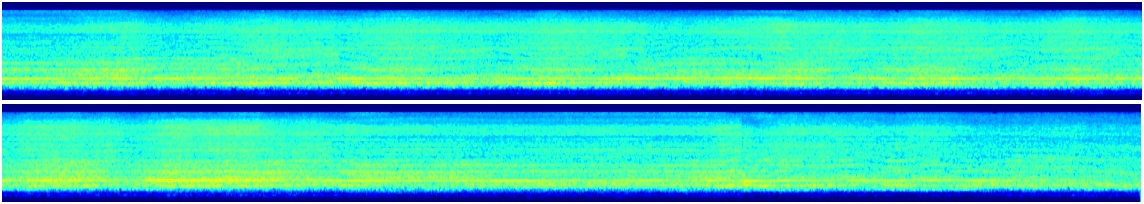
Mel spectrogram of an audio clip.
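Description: Handheld hair dryer blowing steadily, a rush of air with a thin steady whine above it. The level swells slightly now and then.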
